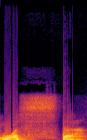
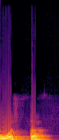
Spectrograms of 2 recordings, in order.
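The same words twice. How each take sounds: First: The s sound continues with flowing breath. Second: The s sound is cut short without breath. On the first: The speaker calls it right. "tapi wasta, ... yang benar adalah was, karena dia adalah hamas, mengalir napas" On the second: The speaker calls it wrong. "Jadi bukan wasta"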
